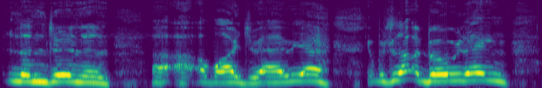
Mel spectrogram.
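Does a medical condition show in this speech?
Yes: cerebral palsy; wheelchair user.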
